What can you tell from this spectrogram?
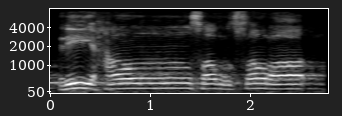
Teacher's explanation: اوعى تقولها ريحا صرصرا، لا يبقى انت كده بقى ايه؟ بترقق الغنه مع ان بعد منها حرف مفخم يجب انها تفخم زيه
